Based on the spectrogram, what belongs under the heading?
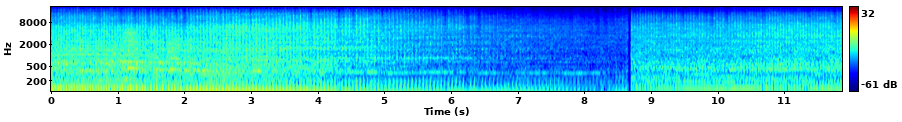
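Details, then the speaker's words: Bobcat zero-turn (Ransomes 942205) with replacement Kohler SV730S engine, started on starting fluid, choke not hooked up: sharp raspy exhaust pulses about four per second, fading and returning; very loud exhaust, possible hole, head gasket ruled out visually. "Uh the exhaust, it is quite loud. You know, I'm not sure if there's a hole in it. You know, it kind of sounded like a head gasket, but I'm not seeing any signs of that, either."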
